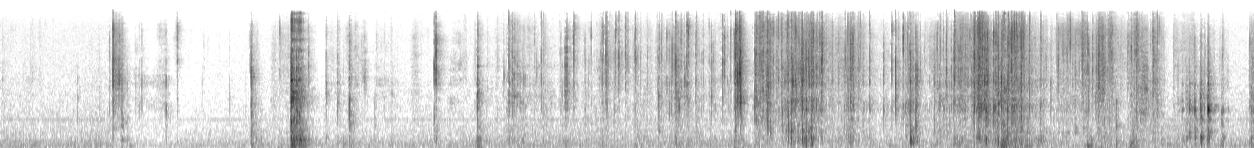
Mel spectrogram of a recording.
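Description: Toy packaging being opened with scissors and torn off: a few sharp clicks at first, then a long stretch of crinkling and tearing.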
